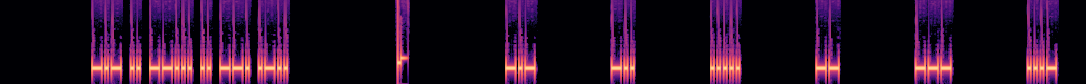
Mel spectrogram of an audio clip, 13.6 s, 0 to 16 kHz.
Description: Morse code, heard as a keyed tone, about 32 wpm, spaced as for 13 wpm, 700 Hz. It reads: KI7IGL KD5MOV
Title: USA Call Signs - 6 Characters - 8x Character Spacing - 30wpm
